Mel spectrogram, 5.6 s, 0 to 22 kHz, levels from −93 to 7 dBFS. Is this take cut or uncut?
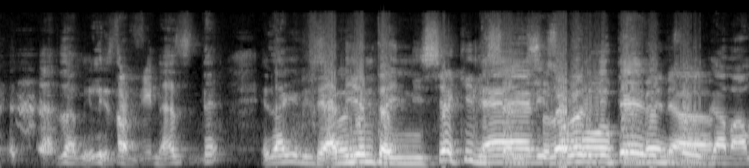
uncut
